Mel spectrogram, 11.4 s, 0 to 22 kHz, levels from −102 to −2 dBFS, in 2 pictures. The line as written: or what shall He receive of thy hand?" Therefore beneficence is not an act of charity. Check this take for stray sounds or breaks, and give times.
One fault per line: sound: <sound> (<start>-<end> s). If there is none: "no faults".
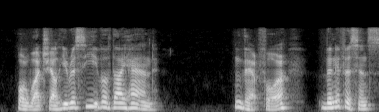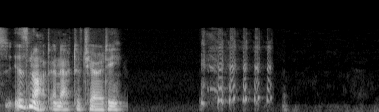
sound: laugh (8.7-9.8 s)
